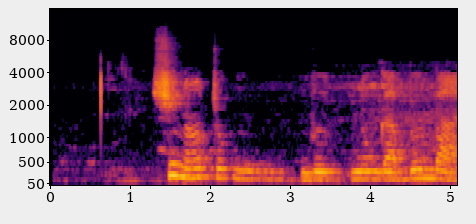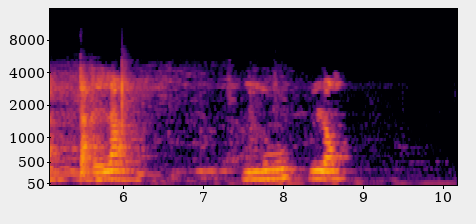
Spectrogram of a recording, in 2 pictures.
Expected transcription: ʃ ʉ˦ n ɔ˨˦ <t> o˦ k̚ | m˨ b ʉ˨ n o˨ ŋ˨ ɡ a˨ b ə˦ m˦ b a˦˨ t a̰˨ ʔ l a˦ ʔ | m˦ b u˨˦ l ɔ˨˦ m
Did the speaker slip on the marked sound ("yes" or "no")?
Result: yes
